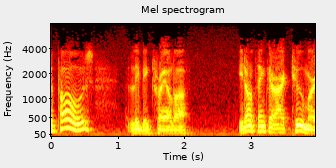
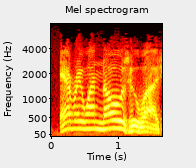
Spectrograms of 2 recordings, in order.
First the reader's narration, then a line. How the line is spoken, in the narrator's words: shouted Liebig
